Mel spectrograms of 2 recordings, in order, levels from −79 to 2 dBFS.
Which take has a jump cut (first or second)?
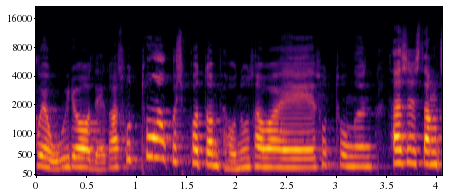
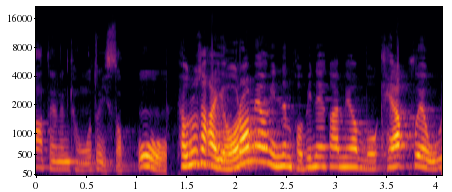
second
